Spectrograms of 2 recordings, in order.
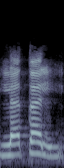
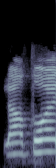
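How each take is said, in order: First: The second vowel sounds like 'a'. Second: The second vowel sounds like 'o'. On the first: The speaker calls it right. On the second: The speaker calls it wrong. "लतोल नहीं"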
